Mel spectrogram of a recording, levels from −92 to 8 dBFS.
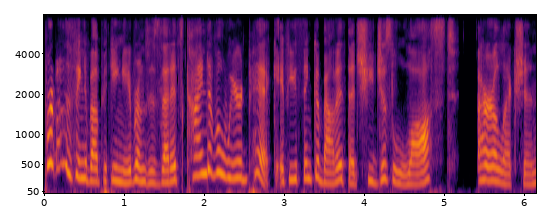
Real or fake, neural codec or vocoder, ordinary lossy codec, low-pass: fake; codec, 16 kHz, 4.8 kbps, FACodec; AAC, 48 kbps; 7.2 kHz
